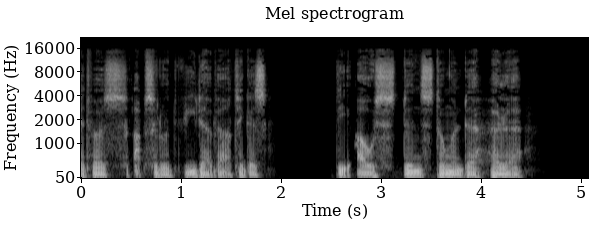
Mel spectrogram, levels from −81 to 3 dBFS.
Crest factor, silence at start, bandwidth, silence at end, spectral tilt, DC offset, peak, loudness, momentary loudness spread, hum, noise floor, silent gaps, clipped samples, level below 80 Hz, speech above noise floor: 18 dB; 0 s; 15.5 kHz; 0.65 s; -4 dB/octave; under 0.1%; -10 dBFS; -26 LUFS; 7 LU; none; -86 dBFS; none; under 0.1%; -42 dBFS; 60 dB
